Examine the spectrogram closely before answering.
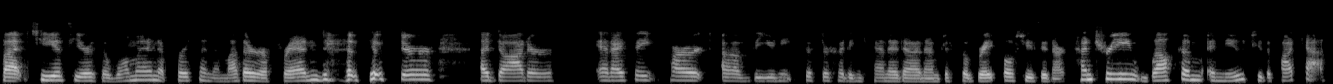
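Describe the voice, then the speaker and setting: A woman's voice: lowish voice, moderate pace, no room sound, phone-quality sound. A woman co-hosting a podcast, introducing a guest in a conversational interview style.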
